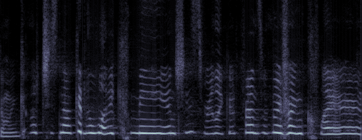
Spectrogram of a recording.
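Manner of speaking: high, worried rush of inner panic; a mock-nervous thought said in a high voice; anxious inner voice. Inner panic about meeting Linda.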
